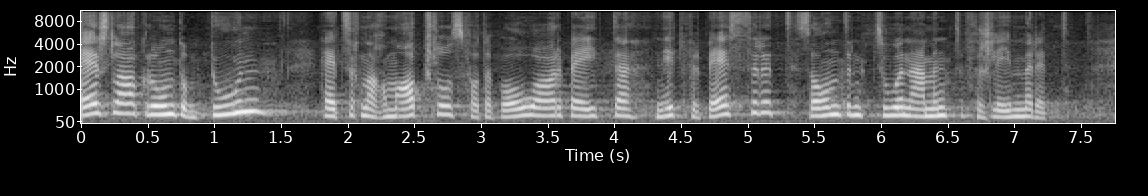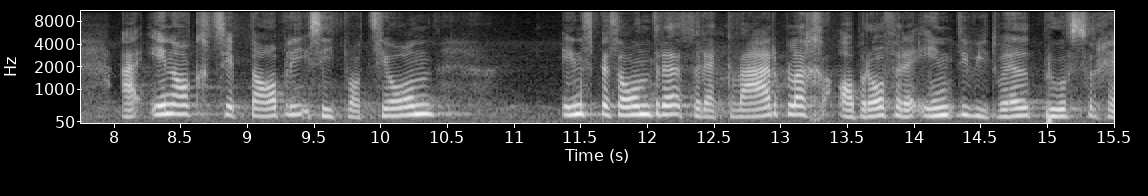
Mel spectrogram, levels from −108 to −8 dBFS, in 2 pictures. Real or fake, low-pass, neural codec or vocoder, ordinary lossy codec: fake; none; vocoder, 22.05 kHz, 80 mel bands, WaveNeXt; none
